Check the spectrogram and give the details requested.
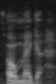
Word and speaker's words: omega: omega. This is the O sound as in note, a long O sound.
